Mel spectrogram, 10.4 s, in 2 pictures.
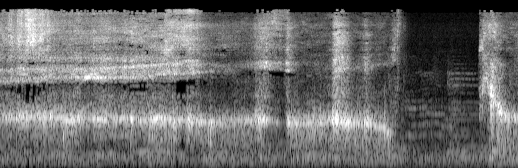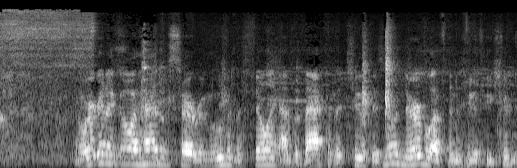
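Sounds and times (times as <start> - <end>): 
dental water rinse spray hissing: 0.0 - 4.0, 4.8 - 6.1
speech: 6.1 - 10.3.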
